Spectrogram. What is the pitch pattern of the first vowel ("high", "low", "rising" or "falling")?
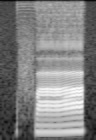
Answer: rising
